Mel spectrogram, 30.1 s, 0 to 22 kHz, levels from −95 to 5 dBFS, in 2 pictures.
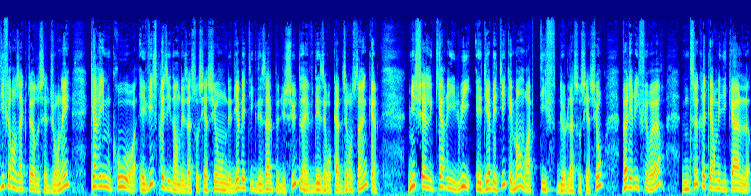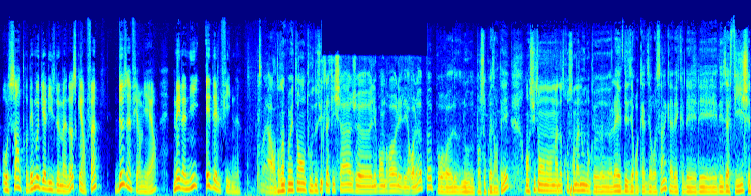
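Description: From 9.36 to 9.53 s, and again at 19.69 to 19.73 s, brief blips of noise appear: DAB burbling, where a small share of bit errors slips past error correction and makes single MP2 sub-bands jump in level. From 21.45 to 23.57 s the sound turns dull, with nothing above 6.7 kHz and no gap or level jump, likely because the input switched to a poorer device.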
